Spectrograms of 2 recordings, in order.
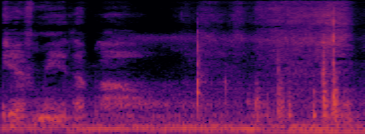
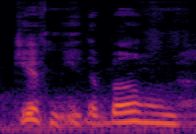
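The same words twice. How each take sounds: First: It is said in a soft whisper. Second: It is said a little more loudly.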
